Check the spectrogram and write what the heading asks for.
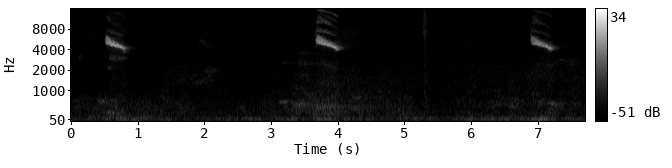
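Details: Caged young female white-eye giving steady 'chíu' calls to spur a male to sing. Three sharp, high, descending whistles roughly every three seconds, a brief click between them, and low background noise.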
